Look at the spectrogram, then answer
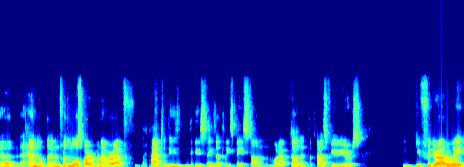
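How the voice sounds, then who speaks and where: A man with a non-native accent at a medium pitch, fairly even intonation and big swings in loudness, at a moderate pace with long, frequent pauses. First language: not English. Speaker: coach, podcast co-host. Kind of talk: casual chat.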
